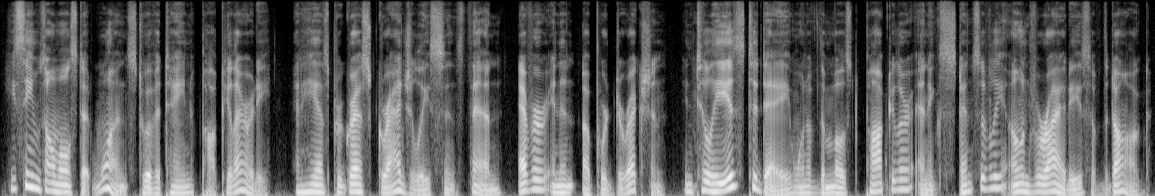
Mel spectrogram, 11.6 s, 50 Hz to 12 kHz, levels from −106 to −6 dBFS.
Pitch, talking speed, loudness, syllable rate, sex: 115 Hz, 195 wpm, -22 LUFS, 6.0 syllables/s, male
